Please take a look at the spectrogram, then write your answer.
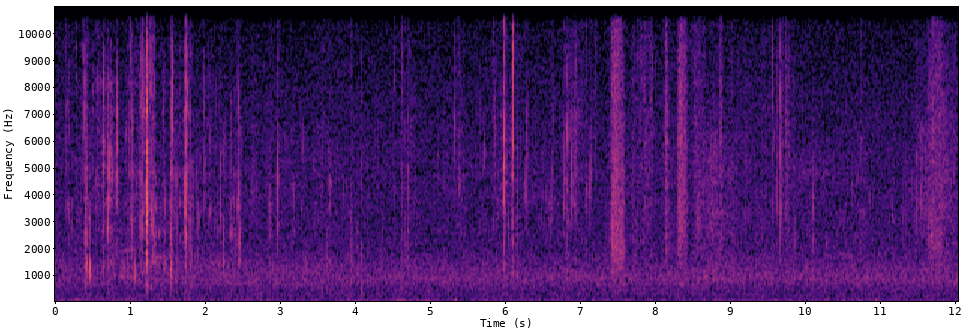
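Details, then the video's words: Kobi, a Siberian Husky, eats a whole raw mackerel in one go instead of his usual smaller chunks; sharp crunching bites and wet crackling clicks come irregularly over a steady low background rumble. "Husky Eats Raw Fish! Sound On"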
